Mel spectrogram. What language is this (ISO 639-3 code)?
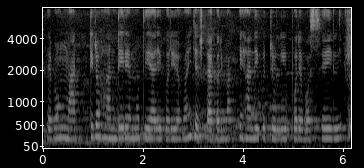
ori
